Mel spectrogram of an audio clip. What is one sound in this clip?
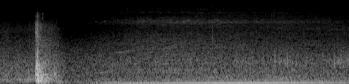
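A car engine rumbles as a car pulls away.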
